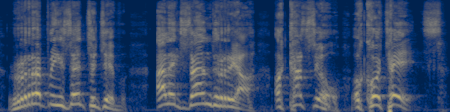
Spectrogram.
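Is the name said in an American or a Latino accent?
Latino. The name is said in an exaggerated Latino accent.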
